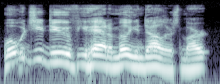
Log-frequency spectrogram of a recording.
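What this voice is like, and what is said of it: Imitates another person's voice. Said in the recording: “in my best Dietrich Bader voice”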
